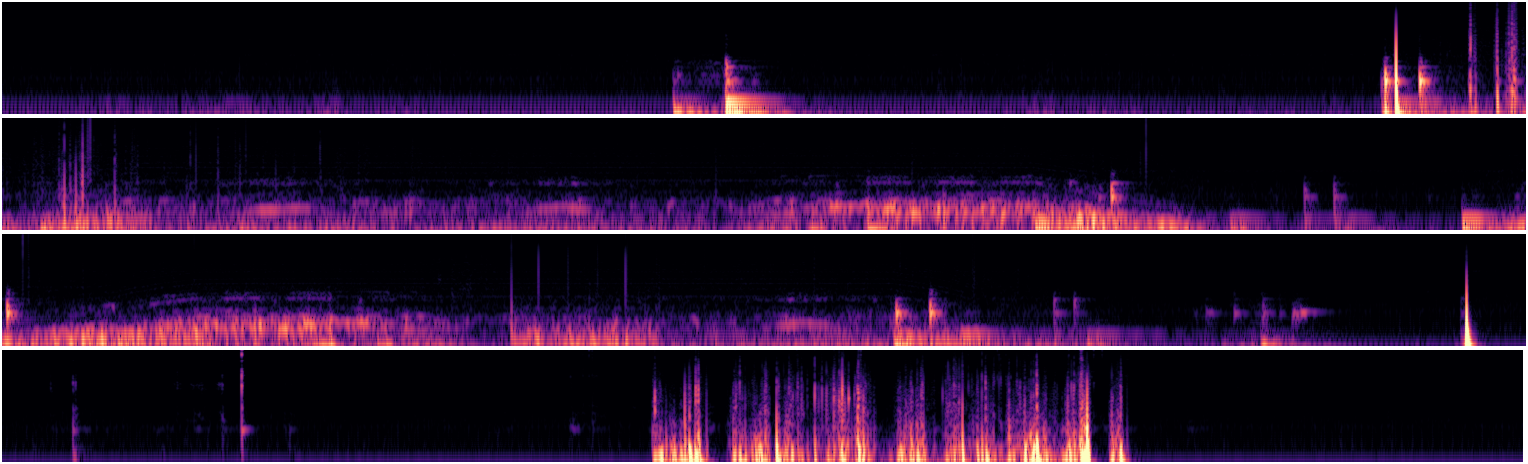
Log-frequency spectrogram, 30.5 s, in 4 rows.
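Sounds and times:
vinyl record noise: 0:06.9 - 0:13.7, 0:15.0 - 0:20.6, 0:26.1 - 0:28.5.

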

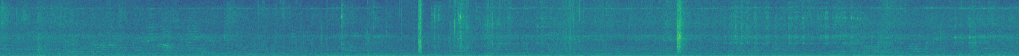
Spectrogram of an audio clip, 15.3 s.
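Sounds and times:
supermarket ambience in Brazil: 0:00.0 - 0:15.2.

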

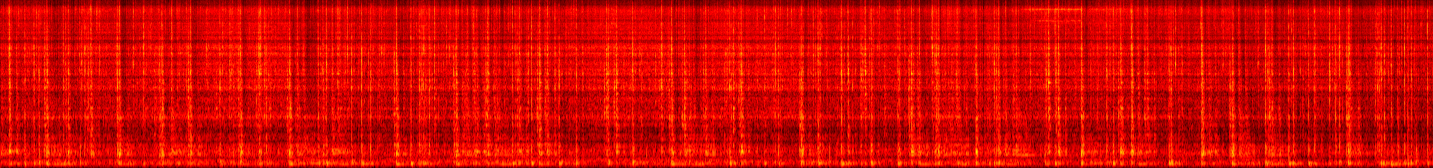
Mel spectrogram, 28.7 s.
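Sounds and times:
drums with tape echo: 0:00.0 - 0:28.6
rain: 0:00.0 - 0:28.6.

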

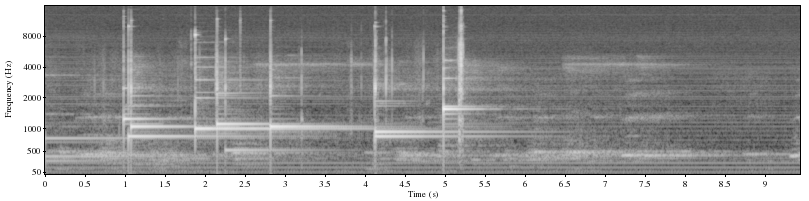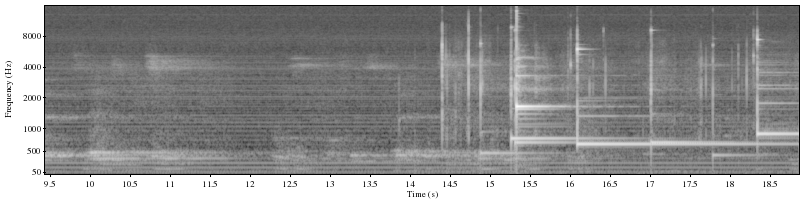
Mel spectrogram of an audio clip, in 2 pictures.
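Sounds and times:
four music boxes playing: 0:00.0 - 0:06.4, 0:14.4 - 0:18.8.

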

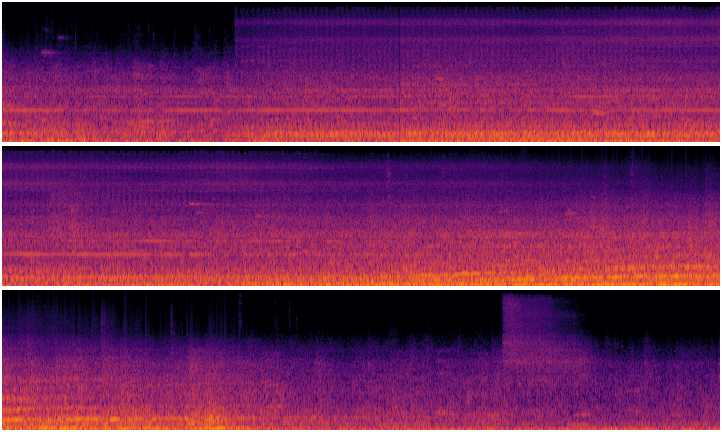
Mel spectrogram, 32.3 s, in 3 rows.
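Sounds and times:
London Underground train: 0:00.0 - 0:32.2.

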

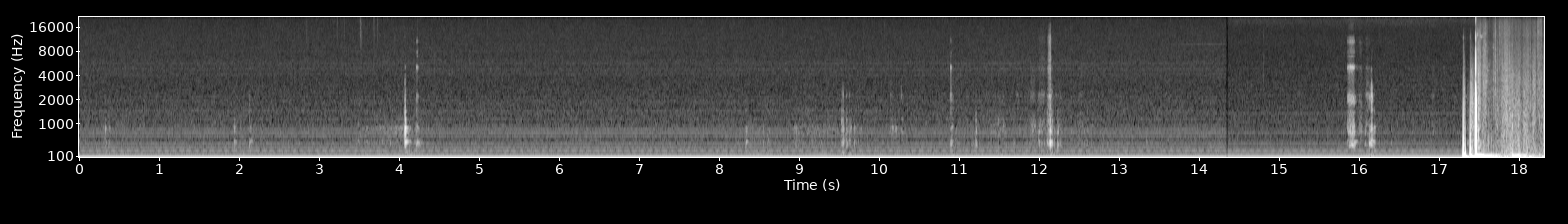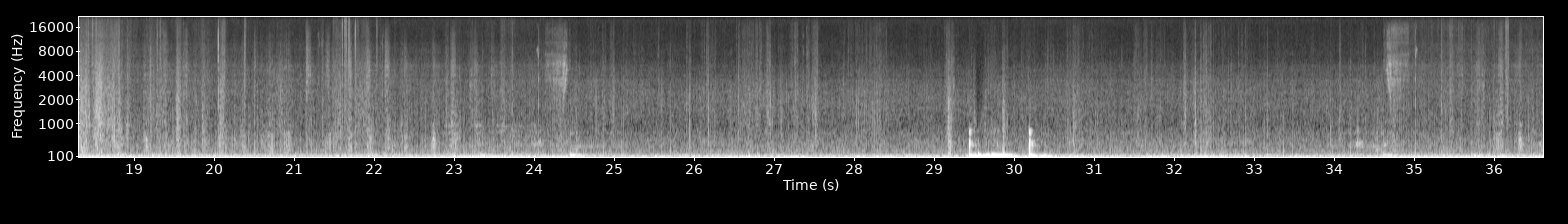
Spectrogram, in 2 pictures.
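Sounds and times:
vinyl record noise at 16 rpm: 0:17.3 - 0:36.6.

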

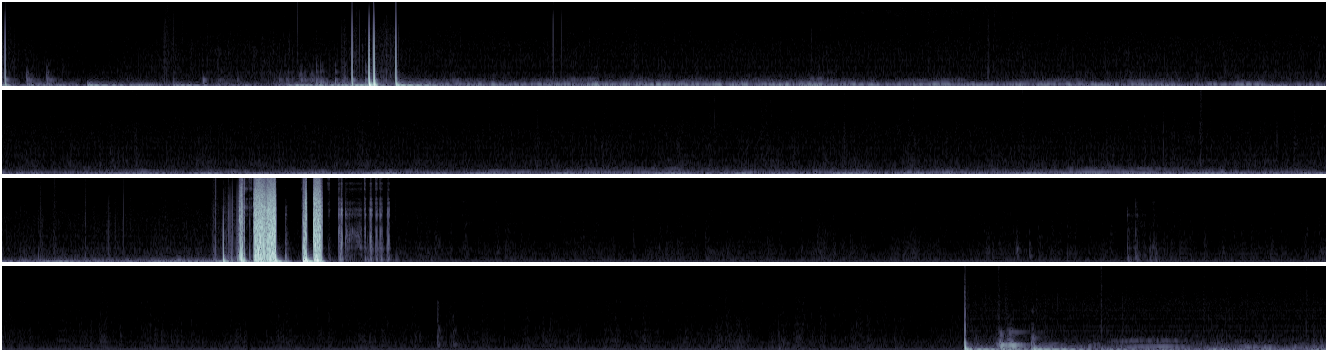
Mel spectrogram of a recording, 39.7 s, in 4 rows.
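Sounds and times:
vinyl record noise: 0:00.0 - 0:22.8, 0:37.0 - 0:39.7.

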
